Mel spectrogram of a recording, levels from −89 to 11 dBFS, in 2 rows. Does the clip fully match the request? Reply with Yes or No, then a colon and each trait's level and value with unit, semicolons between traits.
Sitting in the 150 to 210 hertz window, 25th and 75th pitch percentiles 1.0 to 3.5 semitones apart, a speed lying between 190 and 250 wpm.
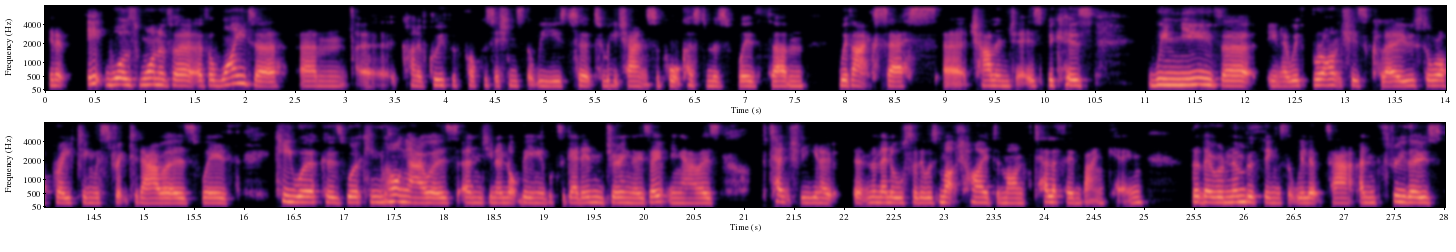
Yes: high, 190 Hz; narrow, 2.6 semitones; average, 200 wpm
